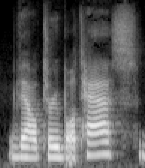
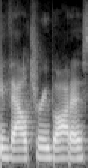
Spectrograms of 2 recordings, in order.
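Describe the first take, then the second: First: "Bottas" said slowly as "BOL-tass", with an l and a flat a; British pronunciation. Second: Said in the usual way. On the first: Retold or imitated. Vlogger mimicking how Brits correct her: slow British "Bottas". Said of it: "They say". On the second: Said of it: "I say".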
